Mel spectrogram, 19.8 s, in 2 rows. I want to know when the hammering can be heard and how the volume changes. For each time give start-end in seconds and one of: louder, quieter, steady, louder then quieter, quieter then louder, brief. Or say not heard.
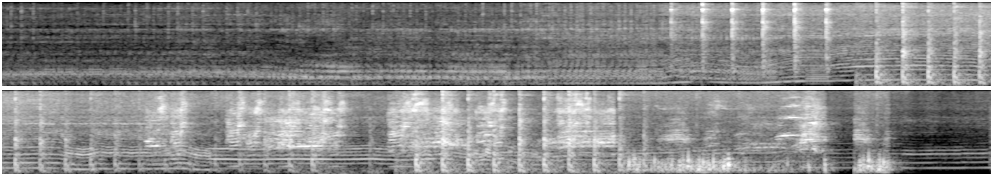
6.7-16.4 quieter then louder.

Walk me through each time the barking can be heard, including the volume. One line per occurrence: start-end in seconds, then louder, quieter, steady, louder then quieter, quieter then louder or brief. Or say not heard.
not heard.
